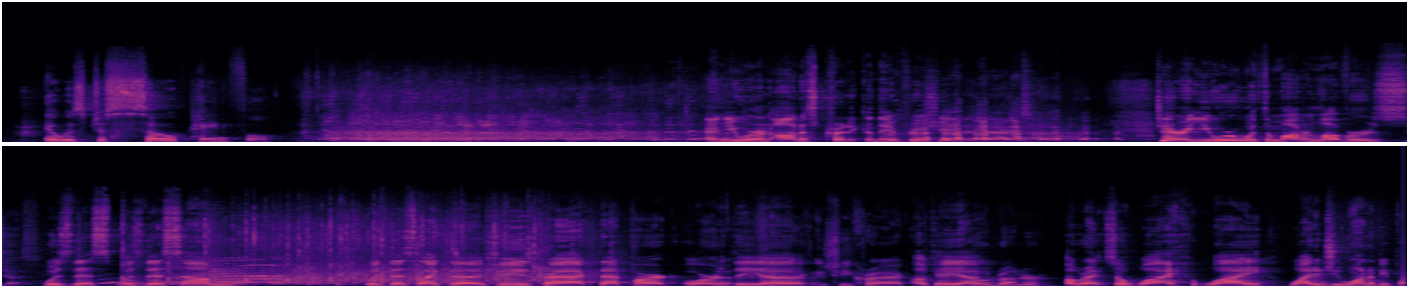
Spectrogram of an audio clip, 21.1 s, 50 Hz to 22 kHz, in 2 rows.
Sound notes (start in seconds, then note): 2.3 laughter; 11.4 applause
